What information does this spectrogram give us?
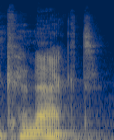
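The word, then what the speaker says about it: Knecht: unbelievable this season Dalton I figured out how to say his last name dton connect it's actually what you can say the well that's what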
